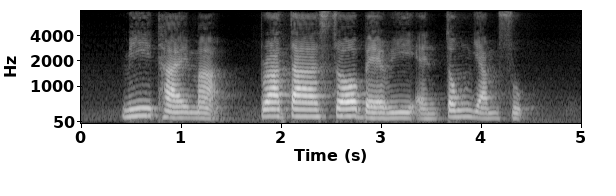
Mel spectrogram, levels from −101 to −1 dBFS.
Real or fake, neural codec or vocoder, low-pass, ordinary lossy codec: fake; codec, 16 kHz, 0.4 kbps, LongCat-Audio-Codec; none; none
